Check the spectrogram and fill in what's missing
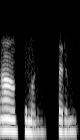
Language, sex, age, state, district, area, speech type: Telugu, female, 30-45, Andhra Pradesh, Chittoor, rural, conversation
